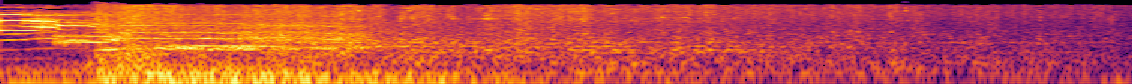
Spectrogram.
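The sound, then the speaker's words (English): A loud car crash in a snowstorm, caused by a car travelling too fast for the weather that ran a red light, bursts out suddenly with a heavy impact and shattering glass, then a long rumbling, crackling decay as debris settles. No one speaks. “No matter how careful the mother was driving, someone else was traveling too fast for the weather conditions and didn't see the red light.”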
